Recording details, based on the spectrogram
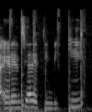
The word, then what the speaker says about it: Herencia de Timbiquí: herencia de Timbiquí nos sí se pronuncia así verdad sí exacto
